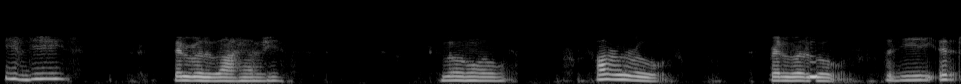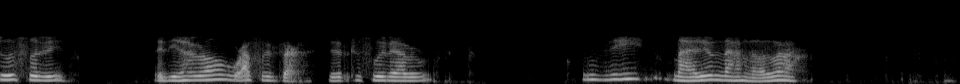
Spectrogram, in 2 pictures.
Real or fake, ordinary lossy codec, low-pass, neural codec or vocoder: fake; Opus, 16 kbps; 3.6 kHz; autoencoder, 44.1 kHz, a latent of 192 numbers a frame, MeloTTS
